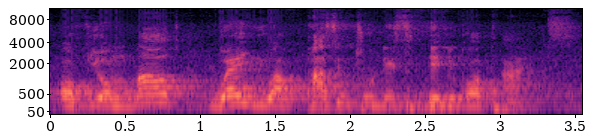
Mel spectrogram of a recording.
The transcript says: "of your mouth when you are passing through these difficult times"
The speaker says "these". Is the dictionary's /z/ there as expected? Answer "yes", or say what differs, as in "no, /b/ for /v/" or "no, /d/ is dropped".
no, /s/ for /z/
